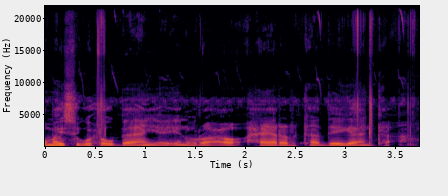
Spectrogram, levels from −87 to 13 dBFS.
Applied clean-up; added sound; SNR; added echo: none; none; none; none.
